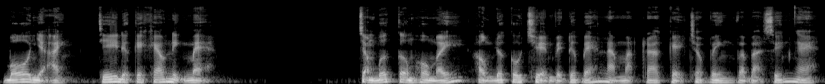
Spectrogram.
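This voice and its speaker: A man narrating a ghost story in a steady, measured storytelling voice. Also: low voice, breathy edge. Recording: faint background music.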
